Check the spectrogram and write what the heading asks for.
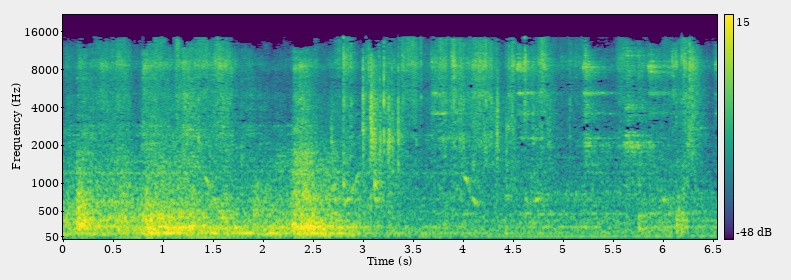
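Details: MSLAB07 automated blood analyzer running its start-up cycle after reagent and tubing setup. Irregular mechanical whirring, clunks and rattles.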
